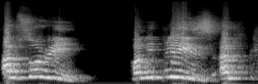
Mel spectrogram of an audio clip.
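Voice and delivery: begging in a high cracking voice; high desperate plea; desperate pleading. Acted.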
